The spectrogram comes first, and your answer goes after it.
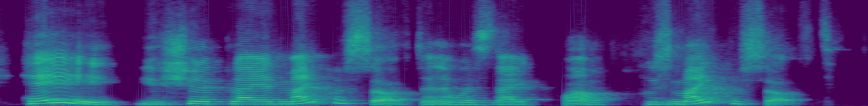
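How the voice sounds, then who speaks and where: A woman speaks with a French accent. Her pitch sits fairly high. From France. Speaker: localization manager. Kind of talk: personal career story talk.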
